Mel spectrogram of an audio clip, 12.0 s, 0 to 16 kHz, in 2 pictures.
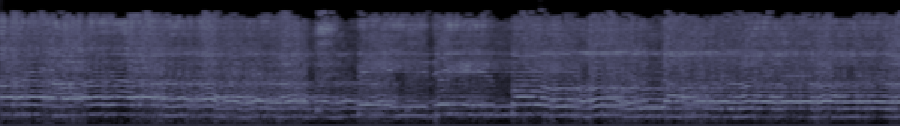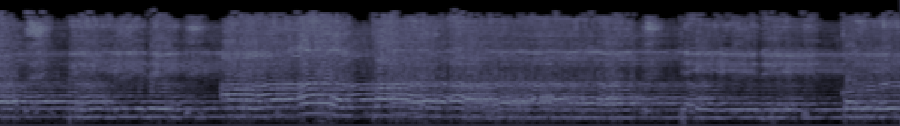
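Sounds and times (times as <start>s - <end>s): man singing devotional melody: 0.0s - 12.0s.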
